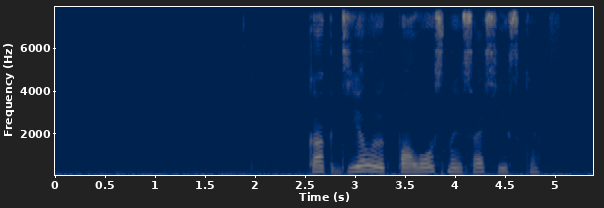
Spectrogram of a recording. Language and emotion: Russian, neutral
